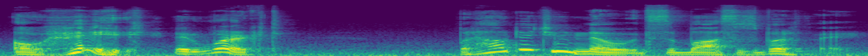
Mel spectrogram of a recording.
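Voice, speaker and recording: A man's voice: wildly swooping pitch, measured pace, a little mellow, full character voice. A man playing an obsessive, lovestruck bodyguard in an audio roleplay, coaxing and intimate, passing devotion off as professionalism. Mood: sly, teasing. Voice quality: low, creaky. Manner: coaxing, intimate, slipping into whispers. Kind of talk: audio roleplay acting addressed to the listener.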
